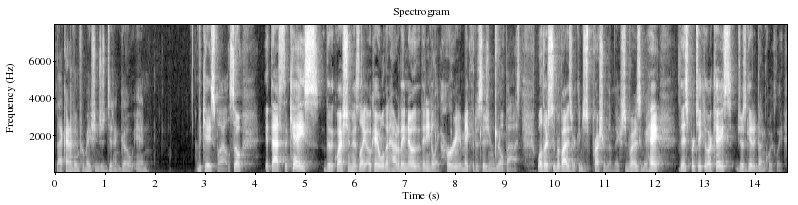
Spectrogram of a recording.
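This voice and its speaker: A man's voice: mid-range voice, fairly quick, fairly bright tone. An American man from Oklahoma giving casual, direct advice to live-stream viewers as a lawyer, reassuring and repeating phrases for emphasis. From Oklahoma, United States. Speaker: immigration lawyer hosting a live Q&A.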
